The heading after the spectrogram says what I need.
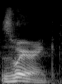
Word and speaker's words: Zweerink: last name I would never be able to pronounce it Dr what's your last name zaring zaring they are you Jewish no how you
